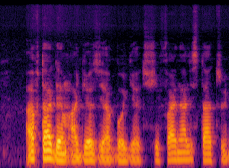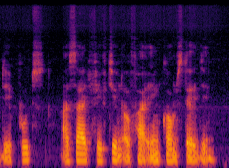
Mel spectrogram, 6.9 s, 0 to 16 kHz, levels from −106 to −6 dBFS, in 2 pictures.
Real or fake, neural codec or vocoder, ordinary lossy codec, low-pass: real; none; none; 14.4 kHz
